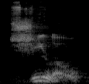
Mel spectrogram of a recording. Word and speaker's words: Shiloh: I've always called that place Shiloh. Now, you are in Israel. How do they pronounce it in Israel?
